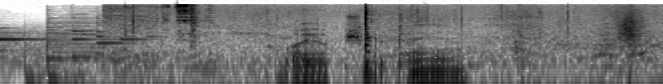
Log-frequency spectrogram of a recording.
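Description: Background music cutting off at the start, then quieter outdoor ambience with a man's voice in two short low mutters and a few sharp light clicks.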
